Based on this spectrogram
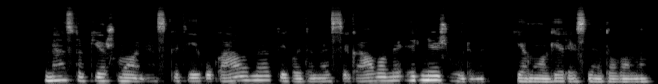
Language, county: Lithuanian, Vilnius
